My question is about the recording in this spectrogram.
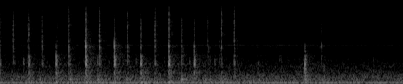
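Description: Keys of a Casio fx-96SG PLUS scientific calculator being pressed in quick succession, about six clicks a second, as the Ans key is entered over and over. The clicks stop a little over two seconds in, with one more click about three seconds in.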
